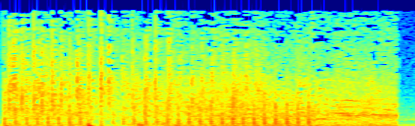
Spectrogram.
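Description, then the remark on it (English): A rapid, continuous barrage of sharp cracks as bullets from the Las Vegas shooting strike pavement, mixed with rifle reports from a distance, loud and densely packed for about three seconds before cutting off abruptly. “Here's the gunfire hitting the pavement followed by the rifle reports from the distance.”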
